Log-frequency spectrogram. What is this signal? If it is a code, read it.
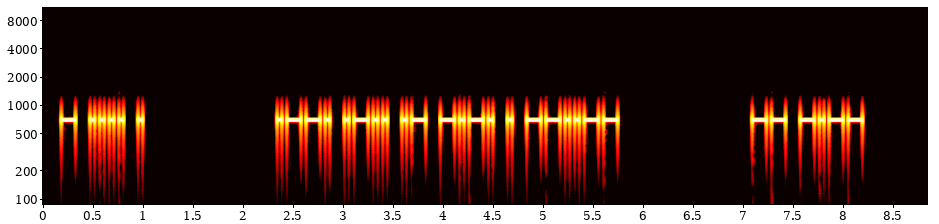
Morse code, heard as a keyed tone, about 25 wpm, 700 Hz. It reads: THE PLACE, MY
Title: 4x Word-Spacing - Sentences from Top 400 Words - 25wpm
